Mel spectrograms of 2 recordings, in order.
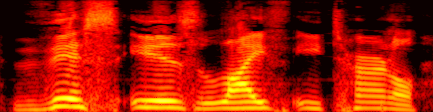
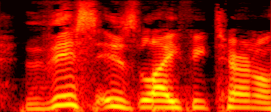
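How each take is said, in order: First: Slow, "is" held and weighted; stress on is. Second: "this" lifted at the start, the rest even; stress on this. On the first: Preacher quoting John to his flock, slow stress on is. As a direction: slowly weigh the word "is". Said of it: "he goes on to say". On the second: Preacher requoting the verse, stress on this. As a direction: open on "this" and let the rest run on. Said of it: "he says". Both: Shown as a demonstration.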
